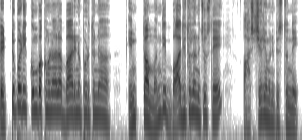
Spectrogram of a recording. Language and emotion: Telugu, surprised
